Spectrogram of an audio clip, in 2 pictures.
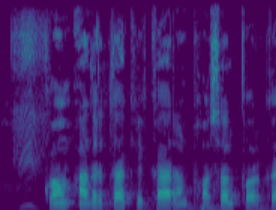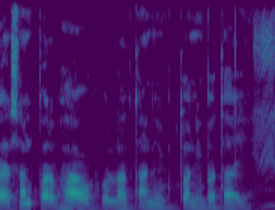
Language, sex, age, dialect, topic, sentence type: Bhojpuri, male, 18-24, Northern, agriculture, question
